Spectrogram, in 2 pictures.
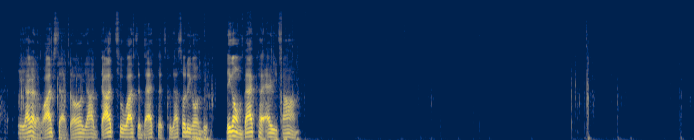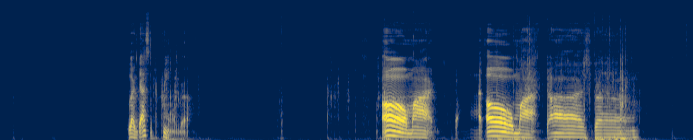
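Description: A young man talks with animation into a close microphone, in bursts with pauses.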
